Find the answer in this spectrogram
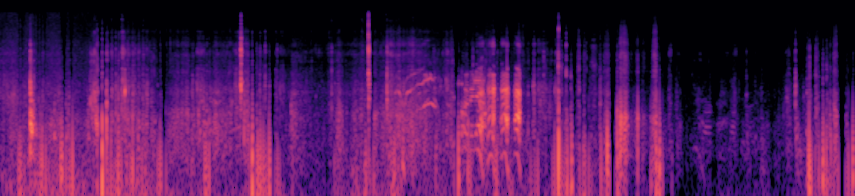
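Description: Scattered knocks and clatter of gear against an aluminium boat while a spinning reel is worked to bring in a hooked pike, with a landing net in use. The knocks are busiest in the first eight seconds and thin out after about ten seconds.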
